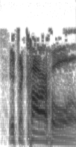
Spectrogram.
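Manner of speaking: loud cartoon-character voice. Quoting a cartoon character sneering at a guy saying garage: Moe voice. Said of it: "is what Moe said in his voice".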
